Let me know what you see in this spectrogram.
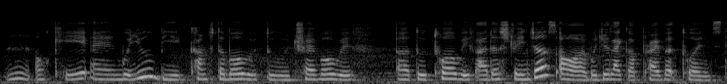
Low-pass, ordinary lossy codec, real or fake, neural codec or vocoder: none; none; real; none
